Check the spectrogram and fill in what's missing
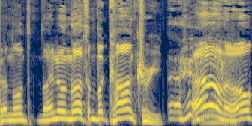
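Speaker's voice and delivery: put-on high Philadelphia accent. Describing Philly transplants in the suburbs, in a Rocky accent. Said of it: "my best Rocky accent is like".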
